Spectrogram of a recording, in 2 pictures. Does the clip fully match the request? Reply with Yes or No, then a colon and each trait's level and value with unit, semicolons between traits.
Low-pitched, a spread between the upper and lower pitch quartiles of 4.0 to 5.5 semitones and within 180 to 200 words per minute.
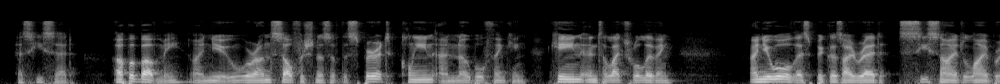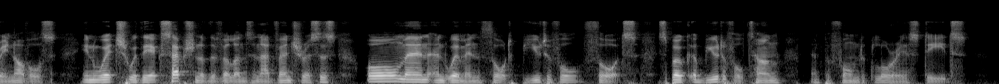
No: very low, 95 Hz; average, 4.3 semitones; average, 165 wpm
